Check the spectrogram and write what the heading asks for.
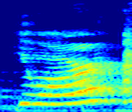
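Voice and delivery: bright, surprised "You are?" with a laugh; a startled, pleased question. Retold or imitated. Adora, surprised by Catra's apology, asking it. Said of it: "Adora goes".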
